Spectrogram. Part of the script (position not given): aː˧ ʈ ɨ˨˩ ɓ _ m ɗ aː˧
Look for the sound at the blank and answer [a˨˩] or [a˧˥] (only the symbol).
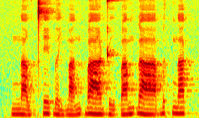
a˧˥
